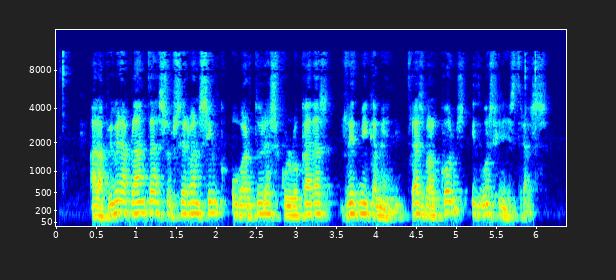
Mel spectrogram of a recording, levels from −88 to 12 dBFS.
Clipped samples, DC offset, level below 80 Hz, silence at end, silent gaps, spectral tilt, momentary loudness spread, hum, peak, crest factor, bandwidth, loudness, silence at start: under 0.1%; under 0.1%; -60 dBFS; 0.25 s; none; -6 dB/octave; 7 LU; none; -6 dBFS; 16 dB; 11.5 kHz; -22 LUFS; 0.1 s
